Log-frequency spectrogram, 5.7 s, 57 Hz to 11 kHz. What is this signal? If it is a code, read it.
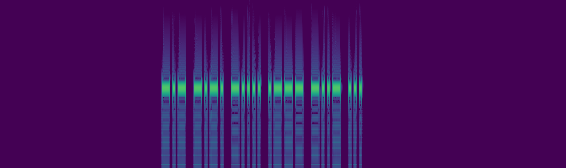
Morse code, heard as a keyed tone, about 46 wpm, 700 Hz. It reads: KC6JXS
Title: USA Call Signs - 6 Characters - Repeated 2x - 45wpm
